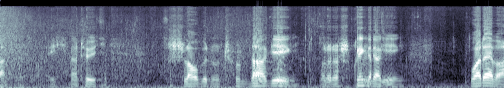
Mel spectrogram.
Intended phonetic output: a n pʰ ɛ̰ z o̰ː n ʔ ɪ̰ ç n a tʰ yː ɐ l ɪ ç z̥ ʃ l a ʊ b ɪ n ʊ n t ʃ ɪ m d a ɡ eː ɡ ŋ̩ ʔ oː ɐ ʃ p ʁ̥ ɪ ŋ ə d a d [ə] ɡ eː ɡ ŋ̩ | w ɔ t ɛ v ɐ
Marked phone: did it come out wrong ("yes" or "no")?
yes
